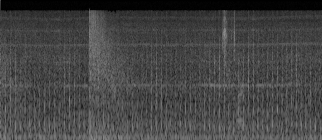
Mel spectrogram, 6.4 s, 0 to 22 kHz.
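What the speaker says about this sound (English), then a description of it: "This is like the slowest helicopter ever." A helicopter in the video game Just Cause 2, a steady loud rotor thump and engine drone throughout, with a brief whooshing burst near the two-second mark.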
